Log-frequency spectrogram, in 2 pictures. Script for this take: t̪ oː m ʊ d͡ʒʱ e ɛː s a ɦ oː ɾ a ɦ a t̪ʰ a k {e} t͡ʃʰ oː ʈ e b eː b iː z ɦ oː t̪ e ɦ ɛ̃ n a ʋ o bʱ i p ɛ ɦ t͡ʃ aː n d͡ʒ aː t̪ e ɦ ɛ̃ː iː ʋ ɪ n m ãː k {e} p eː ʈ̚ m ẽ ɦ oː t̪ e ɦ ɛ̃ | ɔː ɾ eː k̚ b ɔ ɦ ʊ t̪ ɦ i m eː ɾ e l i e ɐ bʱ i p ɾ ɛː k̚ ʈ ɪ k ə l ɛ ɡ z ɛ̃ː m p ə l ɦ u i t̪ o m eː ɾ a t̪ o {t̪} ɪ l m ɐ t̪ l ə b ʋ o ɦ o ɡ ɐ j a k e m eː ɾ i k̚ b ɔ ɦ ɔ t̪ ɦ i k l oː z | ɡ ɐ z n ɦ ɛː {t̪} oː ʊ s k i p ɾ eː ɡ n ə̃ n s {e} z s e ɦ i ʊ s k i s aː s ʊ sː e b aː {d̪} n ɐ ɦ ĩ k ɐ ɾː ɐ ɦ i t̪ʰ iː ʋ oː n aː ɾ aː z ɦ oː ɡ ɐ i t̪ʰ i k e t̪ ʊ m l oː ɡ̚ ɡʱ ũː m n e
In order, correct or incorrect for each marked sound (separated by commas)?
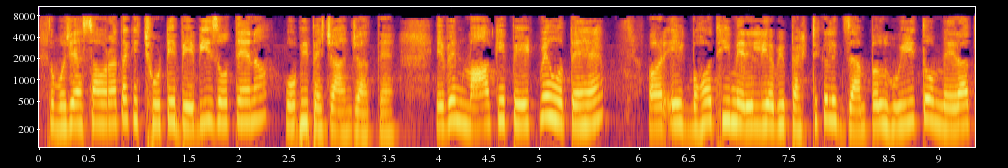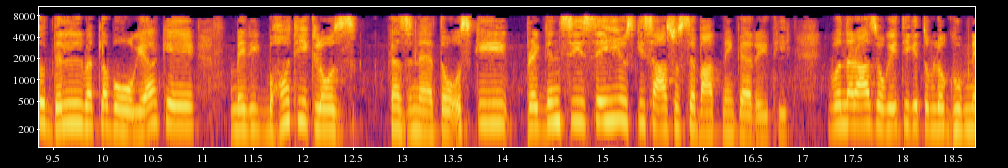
correct, correct, incorrect, correct, incorrect, incorrect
